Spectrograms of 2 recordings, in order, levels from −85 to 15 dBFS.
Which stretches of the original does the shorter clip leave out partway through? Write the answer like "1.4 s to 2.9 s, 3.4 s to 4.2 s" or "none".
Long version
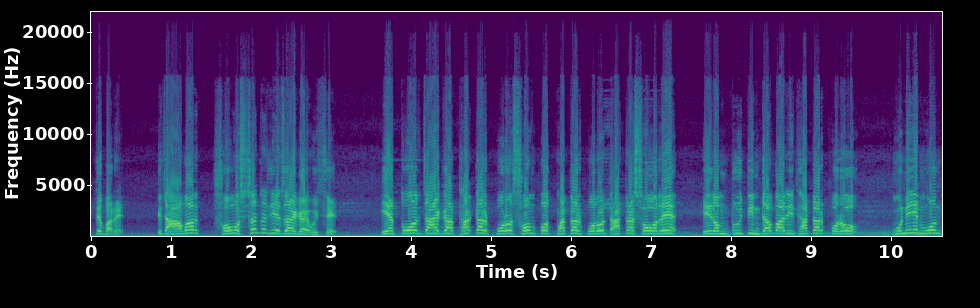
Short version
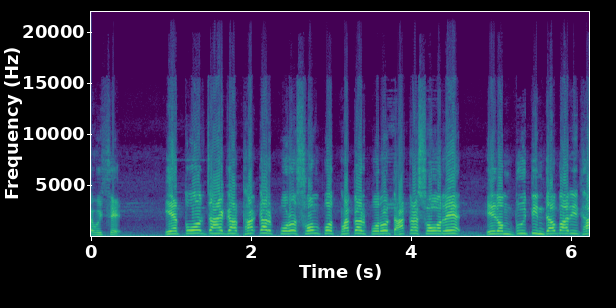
none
